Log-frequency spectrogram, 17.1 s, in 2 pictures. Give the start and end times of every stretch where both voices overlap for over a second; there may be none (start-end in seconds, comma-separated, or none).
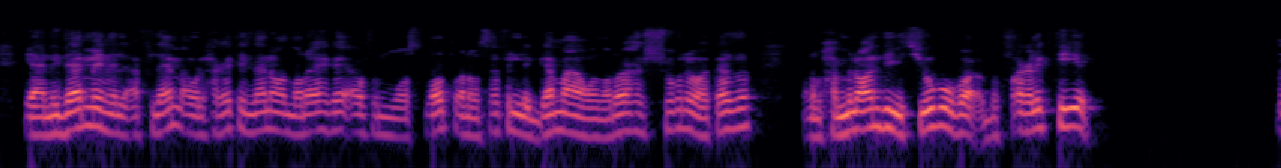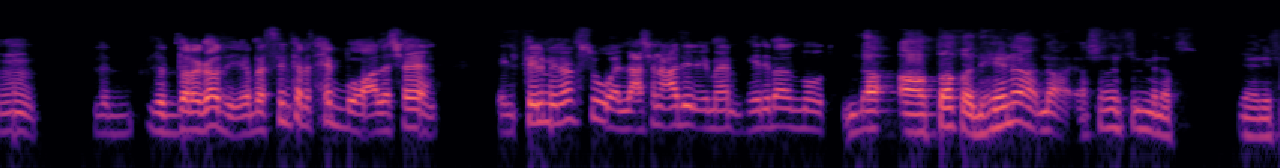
none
